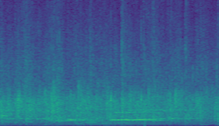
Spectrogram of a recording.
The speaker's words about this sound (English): Can somebody clap your hands? And can somebody give God praise?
